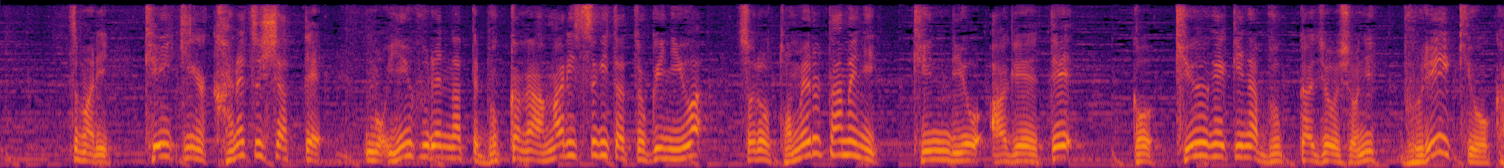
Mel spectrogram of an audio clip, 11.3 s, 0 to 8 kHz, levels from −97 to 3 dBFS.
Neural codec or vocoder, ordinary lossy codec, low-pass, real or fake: none; MP3, 64 kbps; 7.2 kHz; real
